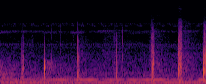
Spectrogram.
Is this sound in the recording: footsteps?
yes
